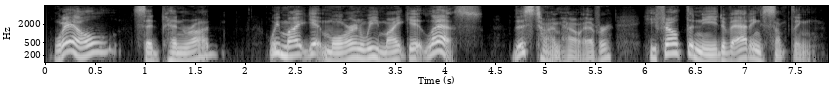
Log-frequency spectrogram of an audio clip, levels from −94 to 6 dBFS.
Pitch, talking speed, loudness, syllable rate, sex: 155 Hz, 170 wpm, -18 LUFS, 4.4 syllables/s, male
